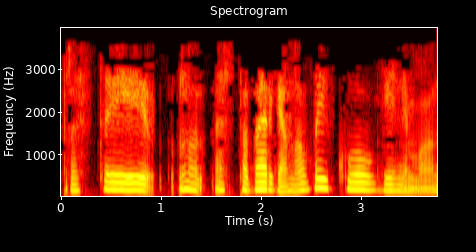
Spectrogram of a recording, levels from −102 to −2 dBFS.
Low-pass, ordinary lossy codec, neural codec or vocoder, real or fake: 3.6 kHz; MP3, 16 kbps; none; real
